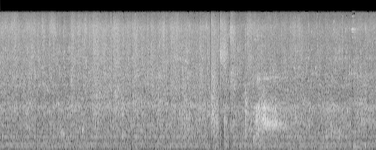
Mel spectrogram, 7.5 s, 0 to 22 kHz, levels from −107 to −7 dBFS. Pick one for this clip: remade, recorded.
recorded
